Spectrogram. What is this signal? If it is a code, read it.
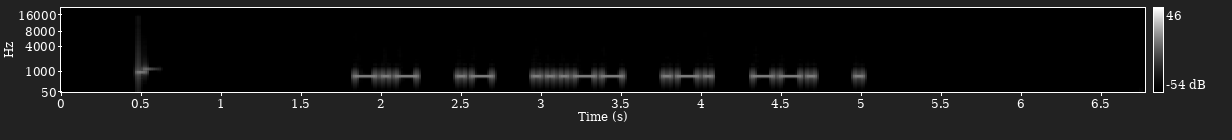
Morse code, heard as a keyed tone, about 28 wpm, spaced as for 20 wpm, 700 Hz. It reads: KA3RGE
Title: USA Call Signs - 6 Characters - 2x Character Spacing - 28wpm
